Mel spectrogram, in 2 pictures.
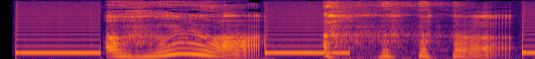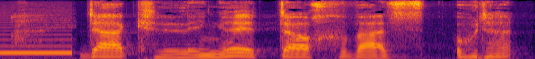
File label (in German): da klingelt doch was, ringtones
